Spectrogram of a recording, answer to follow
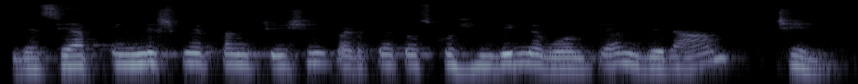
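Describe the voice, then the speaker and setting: A woman schoolteacher with a Haryanvi Hindi accent patiently explains a grammar lesson, affectionately calling her pupils "beta." Her voice is fairly low, mellow, and husky, and she speaks quickly. The recording is lo-fi and narrow-band.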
